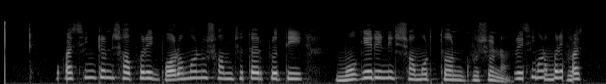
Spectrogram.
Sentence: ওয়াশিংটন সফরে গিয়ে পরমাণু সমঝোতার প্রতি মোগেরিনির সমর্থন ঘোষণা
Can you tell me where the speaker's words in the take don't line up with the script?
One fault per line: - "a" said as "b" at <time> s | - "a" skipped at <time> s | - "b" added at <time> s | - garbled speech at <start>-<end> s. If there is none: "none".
- "গিয়ে" skipped at 1.5 s
- garbled speech at 5.1-5.8 s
